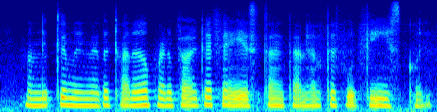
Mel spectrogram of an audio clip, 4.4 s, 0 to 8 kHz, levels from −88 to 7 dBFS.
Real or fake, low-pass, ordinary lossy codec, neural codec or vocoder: fake; none; none; codec, 16 kHz, 0.5 kbps, FunCodec, trained on Chinese and English, 25 frames a second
